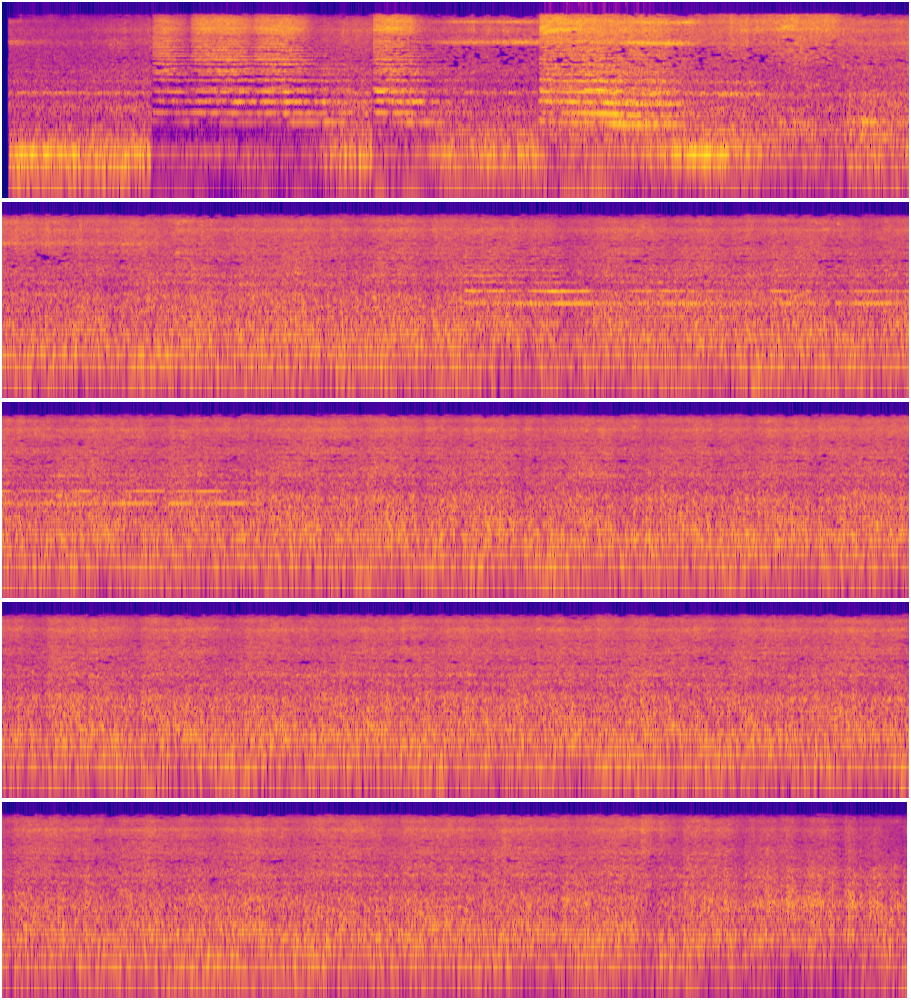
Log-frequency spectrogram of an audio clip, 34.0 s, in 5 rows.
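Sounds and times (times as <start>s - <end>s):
freight train rolling past: 0.0s - 33.9s
locomotive horn blasts: 1.1s - 6.7s, 10.2s - 15.7s.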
